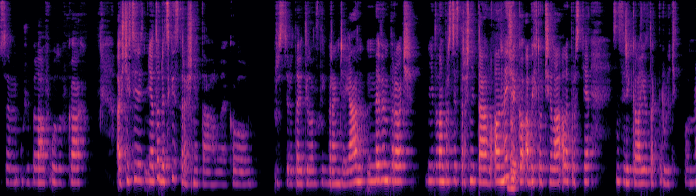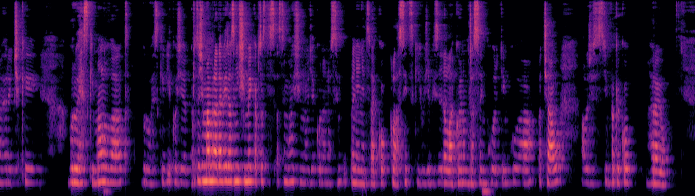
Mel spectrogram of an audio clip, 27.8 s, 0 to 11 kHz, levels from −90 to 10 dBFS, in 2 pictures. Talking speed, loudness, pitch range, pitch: 190 wpm, -26 LUFS, 225-250 Hz, 235 Hz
